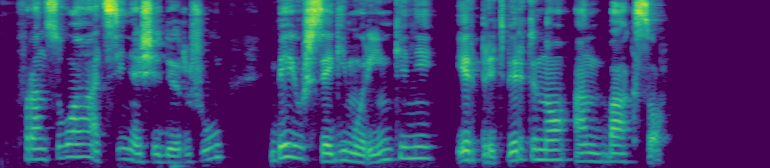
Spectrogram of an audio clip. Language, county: Lithuanian, Panevėžys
